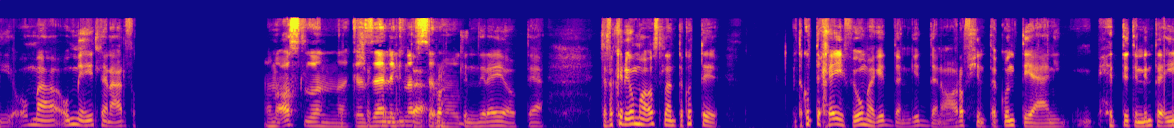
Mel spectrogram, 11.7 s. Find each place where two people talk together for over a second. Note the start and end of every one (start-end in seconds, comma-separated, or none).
3.4-4.7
